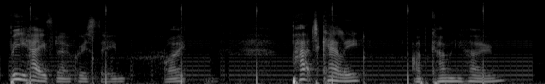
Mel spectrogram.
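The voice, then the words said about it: Polished phone voice. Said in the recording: “That was her best phone voice.”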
